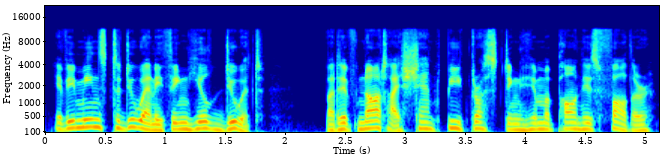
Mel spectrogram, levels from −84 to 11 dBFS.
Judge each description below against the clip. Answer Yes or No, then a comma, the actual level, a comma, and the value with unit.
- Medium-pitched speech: Yes, medium, 150 Hz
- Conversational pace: No, fast, 235 wpm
